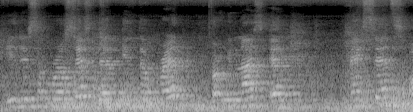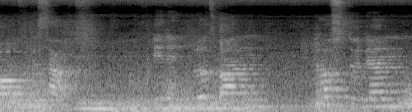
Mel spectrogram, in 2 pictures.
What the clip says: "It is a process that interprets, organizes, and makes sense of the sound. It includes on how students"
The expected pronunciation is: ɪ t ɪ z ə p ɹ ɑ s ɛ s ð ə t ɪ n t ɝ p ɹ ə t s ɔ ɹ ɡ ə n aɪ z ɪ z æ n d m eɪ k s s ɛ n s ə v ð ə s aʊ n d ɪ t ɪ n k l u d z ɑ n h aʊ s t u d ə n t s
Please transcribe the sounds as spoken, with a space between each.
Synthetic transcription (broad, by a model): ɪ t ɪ s ə p ɹ ɑ s ɛ s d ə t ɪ n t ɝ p ɹ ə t ɔ ɹ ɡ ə n aɪ s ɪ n m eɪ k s s ɛ n s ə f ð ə s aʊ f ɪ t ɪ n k l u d s ɑ n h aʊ s t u d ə n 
